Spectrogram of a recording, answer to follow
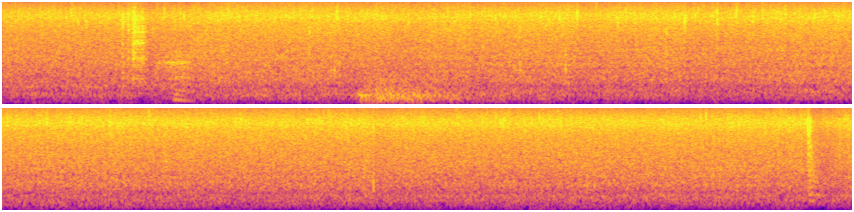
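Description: Heavy rain pouring steadily onto pavement and lawns, a dense even hiss, with a brief low rumble about three seconds in.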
